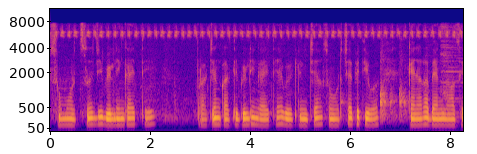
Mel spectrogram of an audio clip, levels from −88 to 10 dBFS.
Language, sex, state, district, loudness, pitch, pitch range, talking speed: Marathi, male, Maharashtra, Sindhudurg, -17 LUFS, 120 Hz, 115-130 Hz, 125 wpm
